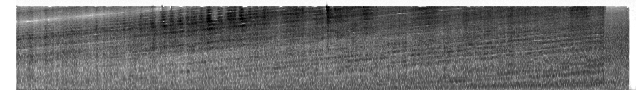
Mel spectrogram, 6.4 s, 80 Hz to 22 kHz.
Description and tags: Spaceship whoosh 2
"Charging" type of sound. Could be used for spaceship taking off/entering hyperspace or some sci-fi machinery powering up. Made with Pure Data and Ableton.
charge, noisy, energy, takeoff, sound, generator, canon, plasma, spaceship, engine, charging, futuristic, sci-fi, design, laser, build-up, whoosh, weapon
